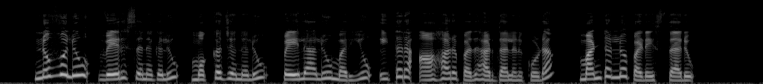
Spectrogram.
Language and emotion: Telugu, neutral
